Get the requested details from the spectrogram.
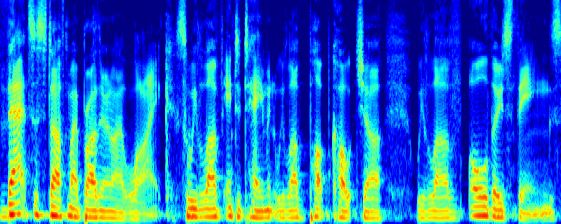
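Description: Australian-accented, this man's voice is very deep and low, with lively intonation. The recording is very clean, with a silent background. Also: moderate pace. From Australia, Perth. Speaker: radio host and dancer. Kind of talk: casual interview.

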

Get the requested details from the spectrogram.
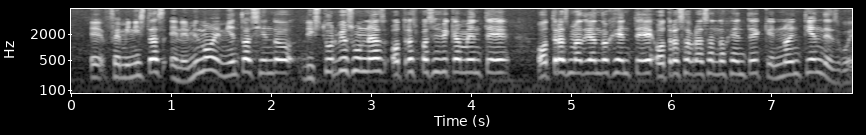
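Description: In a Mexican accent, a man talks at a fairly quick pace with an extremely high pitch, ordinary pitch variation and hardly any pauses. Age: 20s. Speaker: podcast guest. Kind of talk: casual chat.

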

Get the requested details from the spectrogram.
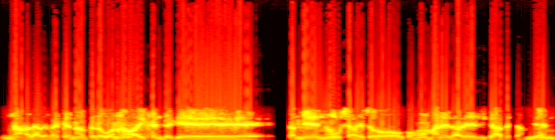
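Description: This man's very deep, low voice moves at a moderate pace with very even loudness and hardly any pauses. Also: ordinary pitch variation. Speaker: podcast co-host. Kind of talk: casual chat. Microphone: poor connection, weak signal.

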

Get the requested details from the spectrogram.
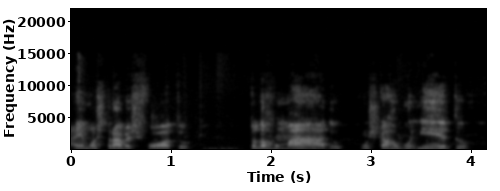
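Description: In a normal speaking voice, a man talks at a moderate pace. His fairly high pitch shows ordinary variation. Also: big swings in loudness. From Brazil, Nova Iguaçu (Rio de Janeiro). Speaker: YouTuber and businessman. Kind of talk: interview, life story. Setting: live stream.

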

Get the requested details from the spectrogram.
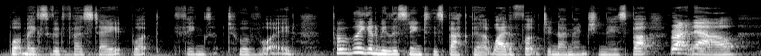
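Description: A woman talks at a medium pitch with ordinary pitch variation. Her voice is somewhat breathy. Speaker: podcast host. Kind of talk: casual monologue. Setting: studio. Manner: casual, filler-heavy.

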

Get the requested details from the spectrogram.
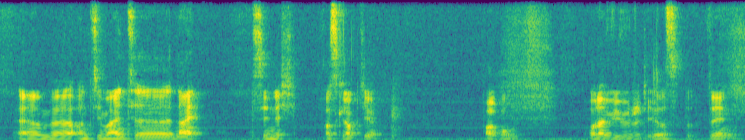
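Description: A man at a fairly slow pace, with long, frequent pauses and big swings in loudness, amid noticeable background noise and audible room echo. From Germany, Darmstadt. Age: 20s. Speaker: volunteer in youth political organization. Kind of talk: casual chat.

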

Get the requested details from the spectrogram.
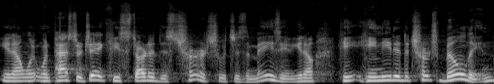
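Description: This man talks very fast. He has a high voice. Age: 40s. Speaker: pastor. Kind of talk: sermon.

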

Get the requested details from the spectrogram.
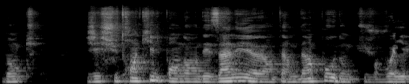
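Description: A somewhat breathy man at a fairly slow pace, his intonation fairly even. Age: 30s. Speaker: real estate investor. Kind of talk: interview.

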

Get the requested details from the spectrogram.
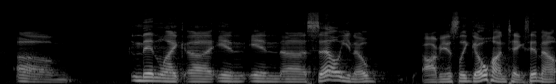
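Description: The speaker is a man with a normal speaking voice at medium pitch. He talks at a moderate pace with ordinary pitch variation. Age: 30s. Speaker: podcast host. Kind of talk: casual chat.

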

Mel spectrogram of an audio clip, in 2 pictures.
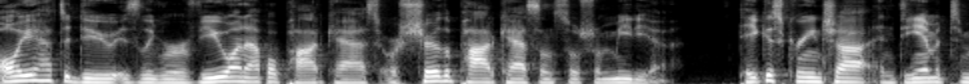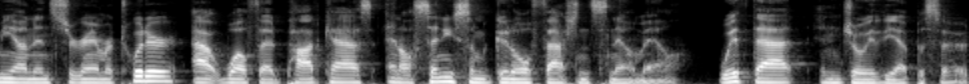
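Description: In a very clean recording with a silent background, a man with an American accent speaks in a plain, everyday voice at a medium pitch and a fairly quick pace, with ordinary pitch variation. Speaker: podcast host. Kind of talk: casual interview.

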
